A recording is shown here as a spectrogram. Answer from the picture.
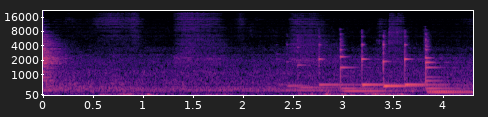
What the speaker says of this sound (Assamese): উফ ৰাম আহিল নহয় ফোনটো।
